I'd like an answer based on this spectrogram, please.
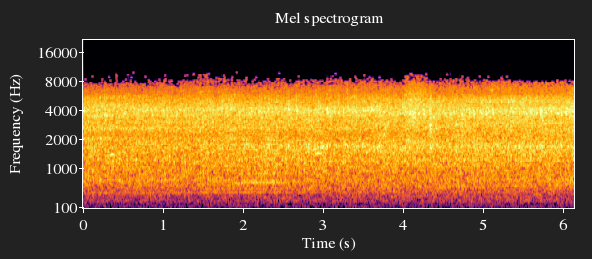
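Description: Heavy truck tractor units driving slowly, a steady noise of diesel engines and tyres on the road.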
